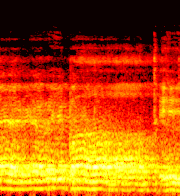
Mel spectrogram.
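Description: A man's voice in a chanted majlis recitation, drawn out in long held melodic lines into a microphone, with a short break about a second in.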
